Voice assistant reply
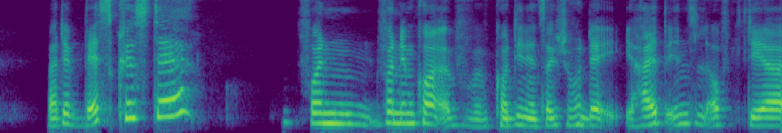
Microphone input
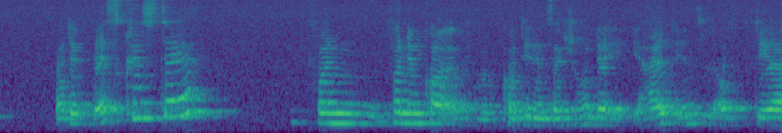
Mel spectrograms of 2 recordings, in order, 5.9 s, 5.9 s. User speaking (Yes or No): No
